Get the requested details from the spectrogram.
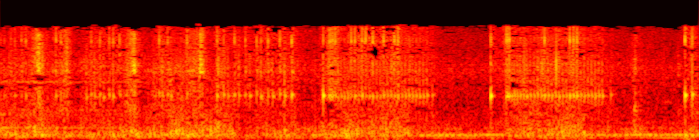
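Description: A telephone in a house being dialed, with rapid mechanical clicks and rattles in short bursts over a steady muffled hiss. No one speaks.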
